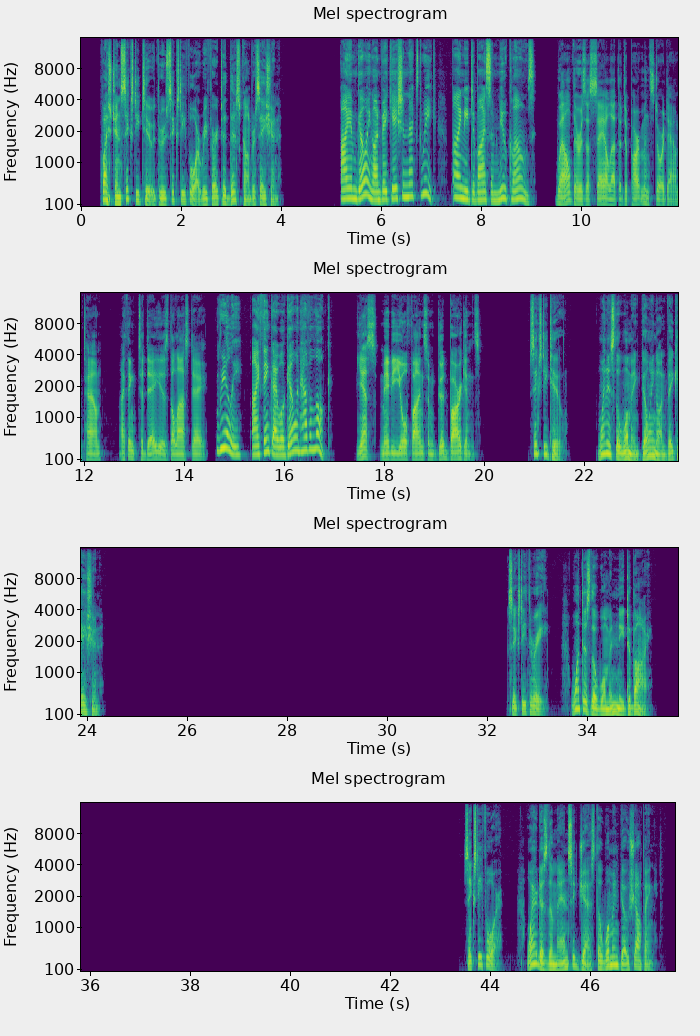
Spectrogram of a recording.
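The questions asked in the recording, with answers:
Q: When is the woman going on vacation?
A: Next week

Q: What does the woman need to buy?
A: New clothes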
